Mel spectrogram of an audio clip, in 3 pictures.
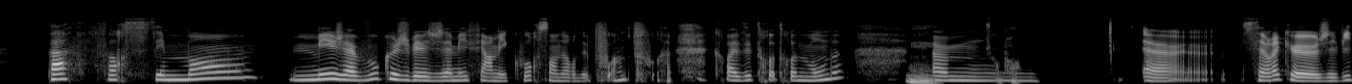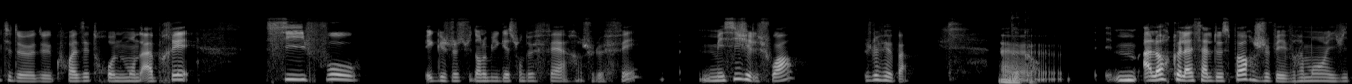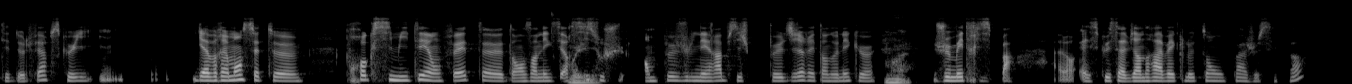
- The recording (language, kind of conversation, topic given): French, advice, Comment gérer l’anxiété à la salle de sport liée au regard des autres ?
- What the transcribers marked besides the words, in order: drawn out: "forcément"; laughing while speaking: "pointe pour, heu"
